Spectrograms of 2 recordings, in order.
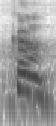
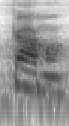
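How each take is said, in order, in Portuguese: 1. A vogal tônica é fechada e é nasalizada. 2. A vogal tônica é aberta e não é nasalizada. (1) "Falante de português vai dizer can" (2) "Um estrangeiro que esteja aprendendo a falar português, talvez ele diga cama"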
